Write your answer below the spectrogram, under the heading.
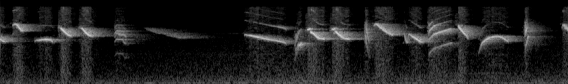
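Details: Sweet canary-like phrases from a yellow-fronted canary in gacor song, with quick slurred whistles, a drawn-out falling note, a short pause, then a dense burst of high chirps and swoops.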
